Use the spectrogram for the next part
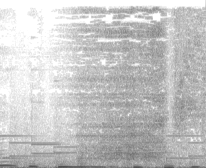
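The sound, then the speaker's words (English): A steady snake hiss, as of snakes coming up from a toilet, runs for about two seconds, breathy and fairly loud, with low, murmuring vocal tones pulsing faintly underneath. “Snakes are coming up from the bog.”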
